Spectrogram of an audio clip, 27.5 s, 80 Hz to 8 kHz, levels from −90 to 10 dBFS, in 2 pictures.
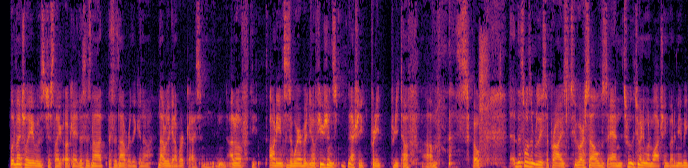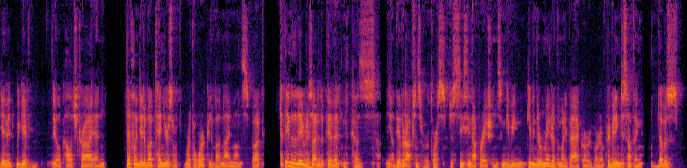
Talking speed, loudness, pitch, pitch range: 260 wpm, -18 LUFS, 105 Hz, 100-120 Hz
